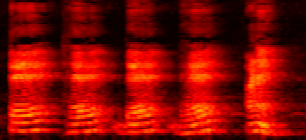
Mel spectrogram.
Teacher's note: ये जो वर्ण है इनका उच्चारण स्थान मूर्धा है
